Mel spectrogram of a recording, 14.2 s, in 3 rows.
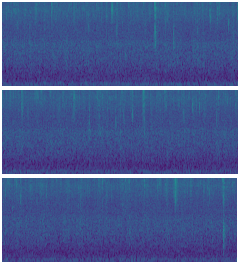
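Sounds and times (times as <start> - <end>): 
summer rain: 0.0 - 14.1.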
